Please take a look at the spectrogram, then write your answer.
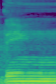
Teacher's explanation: kasratain ketemu ta secara terpisah, jadi dibaca samar, betul-betul dibaca samar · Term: ihfa hakiki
